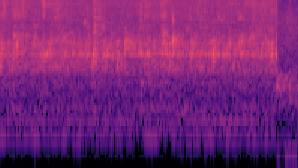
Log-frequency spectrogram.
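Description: Hot water pours steadily into a dry ice and soap experiment, a continuous close splashing hiss at low level that stops abruptly at the end, with no talk.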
